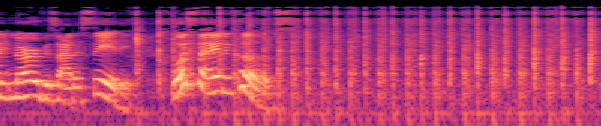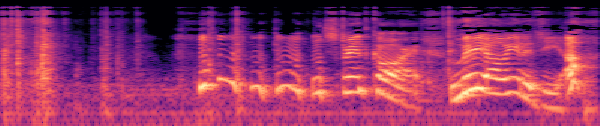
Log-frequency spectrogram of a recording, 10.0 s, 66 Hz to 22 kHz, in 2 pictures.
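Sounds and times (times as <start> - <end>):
cards being shuffled: 1.1 - 7.1.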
